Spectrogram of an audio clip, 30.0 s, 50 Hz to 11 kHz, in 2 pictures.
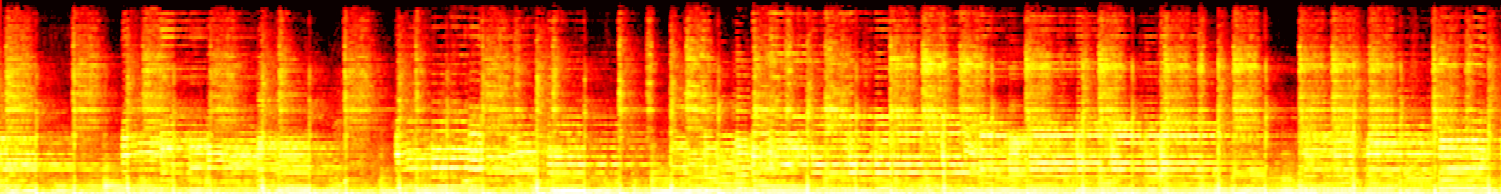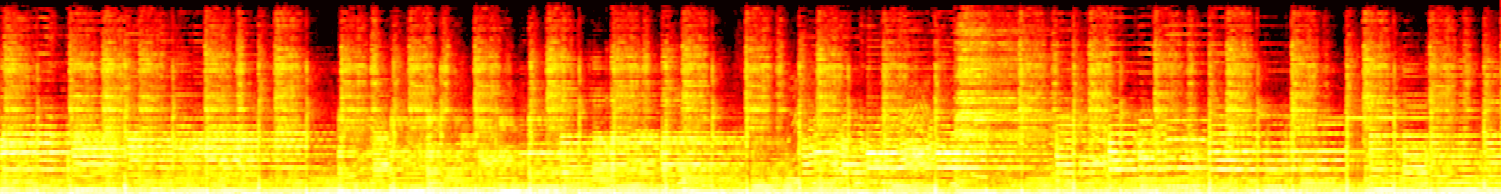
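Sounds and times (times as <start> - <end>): band rhythm backing: 0.0 - 30.0
electric guitar melody: 0.0 - 30.0.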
